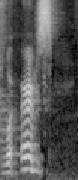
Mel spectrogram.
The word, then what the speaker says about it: Worms: He went downriver to a town called Worms, spelled W-O-R-M-S, but not pronounced Worms. It's Worms.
